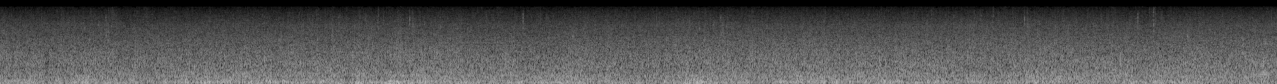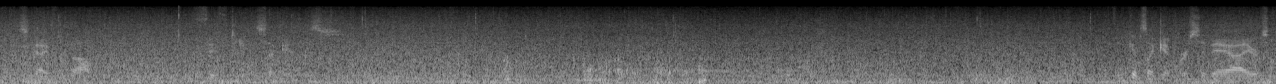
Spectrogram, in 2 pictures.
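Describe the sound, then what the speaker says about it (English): Steady heavy rain pours down in Skyrim, a dense unbroken hiss of drops that holds level throughout, with faint scattered patters on top. "get hammered by the rain"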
